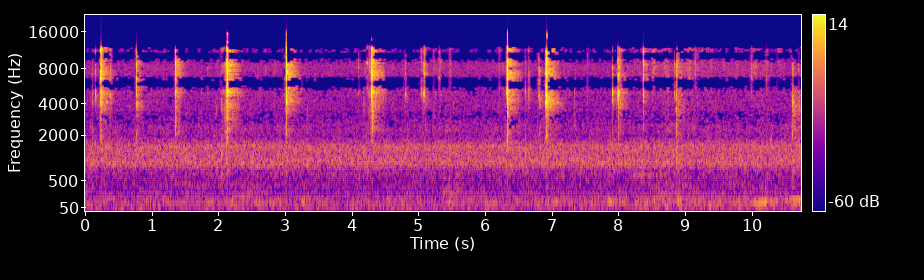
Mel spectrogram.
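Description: A thin pin scratches grooves into a solid red bar of soap with a crosshatched carved surface, held in both hands. Sharp, bright scratching ticks come at irregular intervals, with a few louder ones standing out, over a steady low background hiss.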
